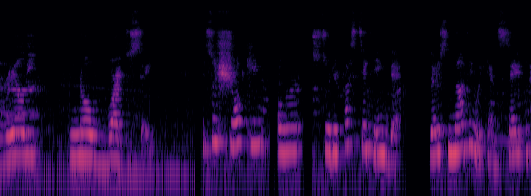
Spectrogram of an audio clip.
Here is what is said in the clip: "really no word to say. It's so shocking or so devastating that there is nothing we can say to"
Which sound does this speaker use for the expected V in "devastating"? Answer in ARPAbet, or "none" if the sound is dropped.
F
